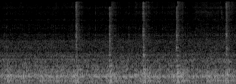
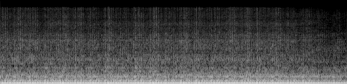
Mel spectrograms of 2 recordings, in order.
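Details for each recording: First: 2000 Ford F-250 Super Duty 5.4 L V8: intermittent rough idle, uneven exhaust beat with sharp irregular puffs; misfire, injectors and plugs tested working, owner suspects intake manifold gasket leak. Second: 2000 Ford F-250 SD 5.4 L (330 CI) at idle, heard at the exhaust after earlier intermittent rough idle and a miss blamed on the fuel injection: even, steady pulses with no skips; the engine barely shakes. Normal idle.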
